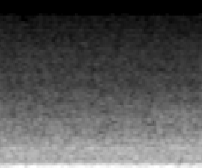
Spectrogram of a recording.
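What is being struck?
Nothing is struck.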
